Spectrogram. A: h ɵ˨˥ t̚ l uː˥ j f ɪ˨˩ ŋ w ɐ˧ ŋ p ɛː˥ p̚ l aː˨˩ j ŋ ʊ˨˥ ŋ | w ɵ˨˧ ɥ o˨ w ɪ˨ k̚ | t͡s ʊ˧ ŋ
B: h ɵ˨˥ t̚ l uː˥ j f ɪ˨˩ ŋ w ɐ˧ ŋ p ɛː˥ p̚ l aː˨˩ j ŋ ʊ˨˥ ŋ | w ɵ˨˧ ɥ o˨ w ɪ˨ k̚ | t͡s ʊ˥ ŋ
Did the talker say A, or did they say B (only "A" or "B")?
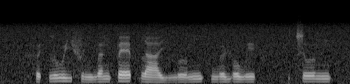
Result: A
